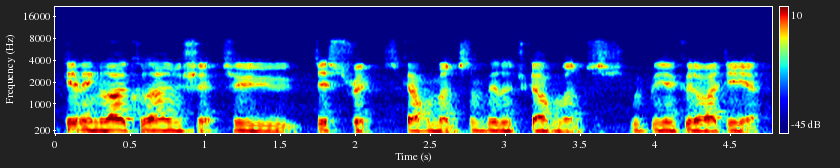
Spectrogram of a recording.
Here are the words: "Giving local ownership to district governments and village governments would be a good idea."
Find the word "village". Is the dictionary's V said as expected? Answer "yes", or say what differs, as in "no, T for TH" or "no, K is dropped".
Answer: yes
